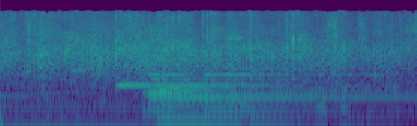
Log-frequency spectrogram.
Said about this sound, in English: Let's give the hand clap to Jesus.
